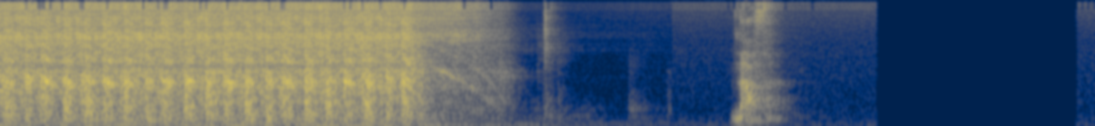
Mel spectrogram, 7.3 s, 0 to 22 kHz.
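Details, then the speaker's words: 1989 Jeep Wrangler YJ, carbureted, sat in a field over 12 years, first start attempt: steady starter cranking near four beats per second for about three seconds, then stops with no firing; cranks but won't start, cause unconfirmed. "try and start the car for the first time in 12 years"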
